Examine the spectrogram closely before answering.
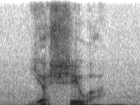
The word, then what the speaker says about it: Yeshua: and it the the original Hebrew Aramaic language the name Jesus was pronounced Yeshua that's Jesus real name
